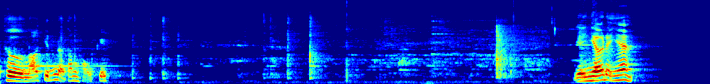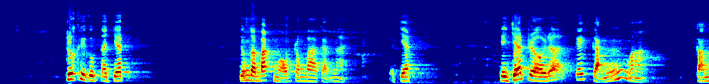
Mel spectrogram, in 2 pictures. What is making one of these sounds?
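An elderly woman speaks calmly through a microphone, with pauses between phrases.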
